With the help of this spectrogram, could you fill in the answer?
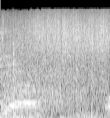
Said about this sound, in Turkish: aracı şu anda dolu yağıyor ve ben hiçbir şey yapamıyorum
